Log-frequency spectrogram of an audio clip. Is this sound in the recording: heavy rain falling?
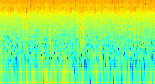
yes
